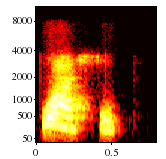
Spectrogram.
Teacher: Vai ser som de T quando a consoante que termina o verbo for muda.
